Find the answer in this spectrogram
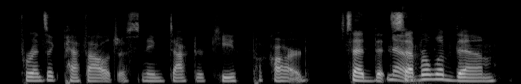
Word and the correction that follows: Pincard: Pincard. Yeah. There is an N in there.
